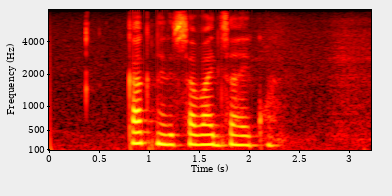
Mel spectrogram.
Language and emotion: Russian, neutral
